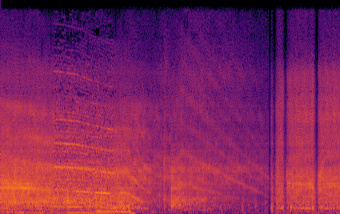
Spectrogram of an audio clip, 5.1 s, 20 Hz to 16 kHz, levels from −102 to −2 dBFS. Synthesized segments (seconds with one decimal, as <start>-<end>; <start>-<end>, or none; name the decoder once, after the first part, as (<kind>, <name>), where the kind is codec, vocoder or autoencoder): 0.0-0.8 (vocoder, Vocos); 1.7-5.1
